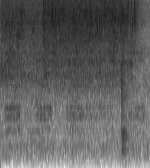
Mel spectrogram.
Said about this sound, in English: Mom, can you turn off the water?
